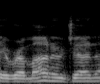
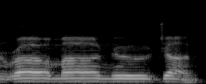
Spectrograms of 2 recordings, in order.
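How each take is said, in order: First: The second syllable gets the stress. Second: All syllables get even stress. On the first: The speaker calls it wrong. "I'm still sort of emphasizing the second syllable a bit" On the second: The speaker calls it right. "there aren't emphases on syllables. So, in other words, it's even"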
